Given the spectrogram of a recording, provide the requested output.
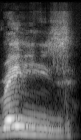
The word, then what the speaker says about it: raise: And then pronunciation, there's a slight difference with the sound of the S is, so rise and raise, it vibrates, this, which is a sound that we don't have in Spanish.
